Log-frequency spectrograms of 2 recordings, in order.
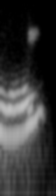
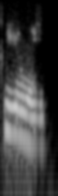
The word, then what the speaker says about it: Healy: Healy, Healy. Oh, Heal with a Y. Healy.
